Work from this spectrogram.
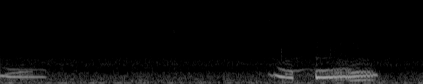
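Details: Butters, a cat asleep and tucked in like a baby, snores softly: a short tonal snore at the start, then after a quiet pause a louder, choppy, wavering snore lasting about a second.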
